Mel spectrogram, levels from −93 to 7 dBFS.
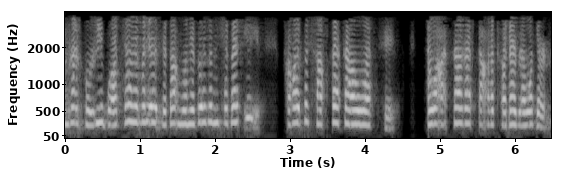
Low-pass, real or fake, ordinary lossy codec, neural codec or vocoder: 3.6 kHz; fake; MP3, 24 kbps; codec, 16 kHz, 0.5 kbps, FreqCodec, smaller model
